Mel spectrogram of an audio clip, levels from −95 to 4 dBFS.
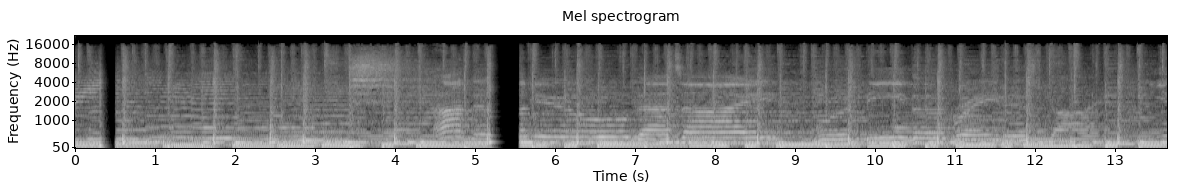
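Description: At 0.31 to 0.52 s and 5.19 to 5.57 s, the sound smears into a fading buzz, then brief silence. Each is likely a long network dropout, with the missing audio never restored.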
